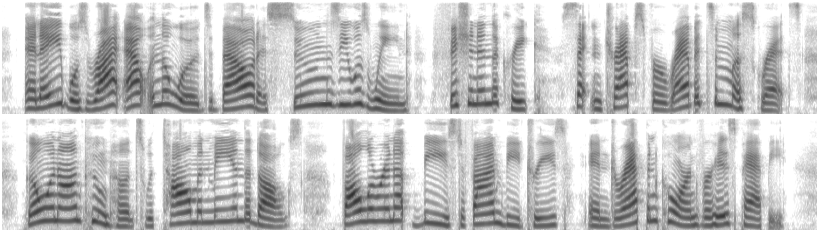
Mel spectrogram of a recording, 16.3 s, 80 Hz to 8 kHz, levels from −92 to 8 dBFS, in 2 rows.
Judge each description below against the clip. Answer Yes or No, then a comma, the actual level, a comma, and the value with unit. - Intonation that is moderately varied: No, wide, 7.2 semitones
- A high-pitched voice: Yes, very high, 255 Hz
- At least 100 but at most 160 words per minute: No, average, 175 wpm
